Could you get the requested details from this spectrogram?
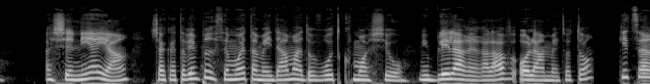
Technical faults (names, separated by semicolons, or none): none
